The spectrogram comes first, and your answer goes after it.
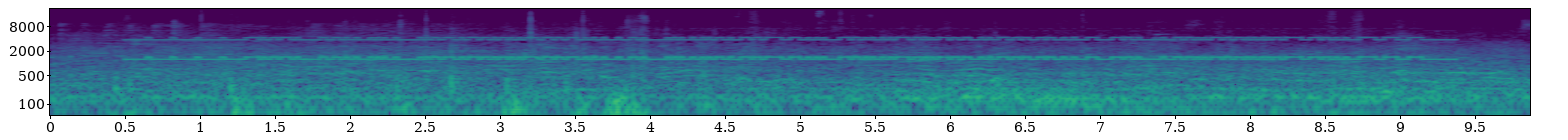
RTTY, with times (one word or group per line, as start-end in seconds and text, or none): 1.8-2.8 I6SN
3.0-3.3 DE
3.4-4.6 N7YJP
4.8-5.3 TNX
5.4-5.9 FER
6.1-7.1 CALL.
7.2-7.7 UR
7.9-8.4 RST
8.6-9.2 599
